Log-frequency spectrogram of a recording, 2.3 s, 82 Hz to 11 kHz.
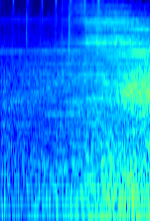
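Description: Jet airliner engines (Embraer 190 turbofans) running at high power on the runway, a steady rumble that grows louder toward the end.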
